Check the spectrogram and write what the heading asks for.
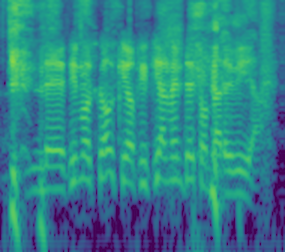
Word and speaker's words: Hondarribia: Hondarribia, Hondarribia. Naturalmente, la gente local lo pronunciamos así. – Vale. – Digamos, más hacia la comarca exterior, Hondarribi, pero bueno.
